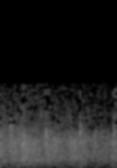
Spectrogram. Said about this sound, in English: Amen. Amen. Can you give them a round of applause and encouragement as they go this week? Thank you, guys.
